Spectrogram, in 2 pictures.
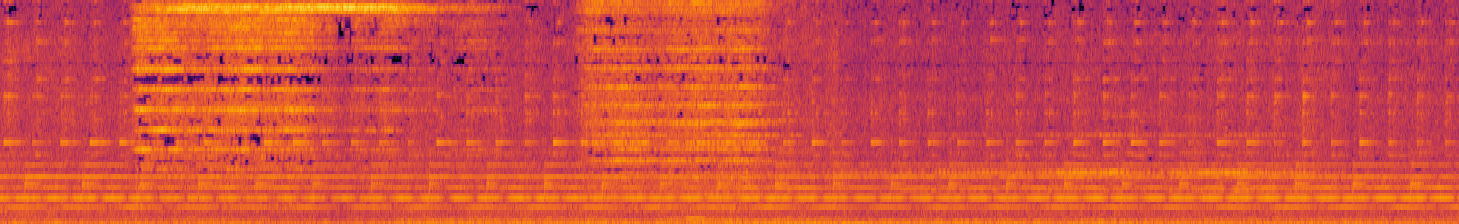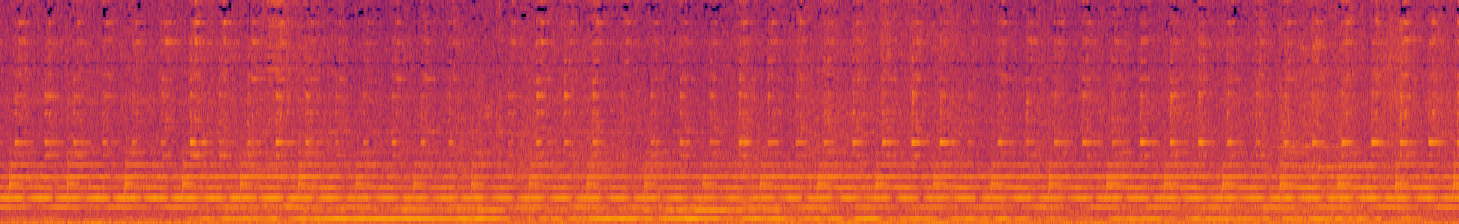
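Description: Freight train cars rolling past a grade crossing with a steady heavy rumble of wheels on rail, while the crossing bell rings on at a high, steady pitch. Two brief high-pitched squeals come in the first several seconds, and a steady lower tone joins in for the second half.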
